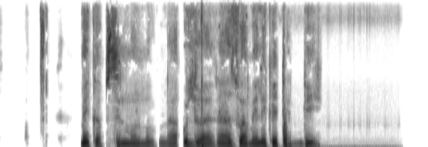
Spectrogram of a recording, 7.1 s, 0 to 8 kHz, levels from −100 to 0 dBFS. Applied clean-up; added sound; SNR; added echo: none; Fire; 14 dB; none.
